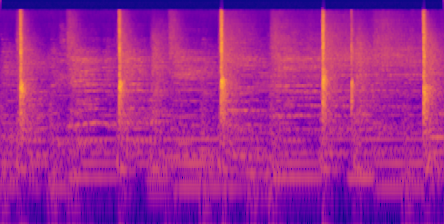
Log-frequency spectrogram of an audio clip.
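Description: A live worship band playing gospel music with a group of singers, over sustained bass and keyboard tones. A sharp drum hit lands about once a second, giving a slow, steady beat.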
